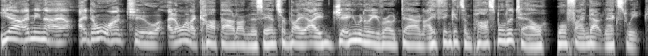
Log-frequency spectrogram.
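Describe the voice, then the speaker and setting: Lively intonation marks this man's medium-pitched, somewhat breathy voice. He moves at a fairly quick pace with hardly any pauses. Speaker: sports podcast host. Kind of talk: casual sports talk.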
